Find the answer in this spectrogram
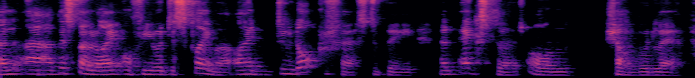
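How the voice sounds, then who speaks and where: A man speaks at a moderate pace in a fairly high pitch, somewhat breathy, with ordinary pitch variation. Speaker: retired headmaster and French teacher. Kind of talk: lecture. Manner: halting.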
